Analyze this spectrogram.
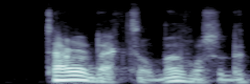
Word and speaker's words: Pterodactyl: I I just struggle with No, the P is silent, right? Pterodactyl. Pterodactyl.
